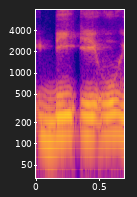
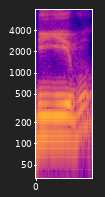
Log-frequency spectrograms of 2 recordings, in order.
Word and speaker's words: DAO: it comes to employee Dao the word Dao stands for data access object and few people pronounce this one as Dow so alog together we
